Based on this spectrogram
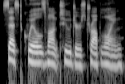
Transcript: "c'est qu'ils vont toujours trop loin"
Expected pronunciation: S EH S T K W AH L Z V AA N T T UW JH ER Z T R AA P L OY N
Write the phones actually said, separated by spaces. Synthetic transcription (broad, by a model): S EH S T K W AH L Z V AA N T T UW JH ER Z T R AA P L OY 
